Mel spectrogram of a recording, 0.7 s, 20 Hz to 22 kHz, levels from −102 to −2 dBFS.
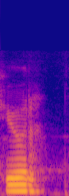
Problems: background sounds at intervals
